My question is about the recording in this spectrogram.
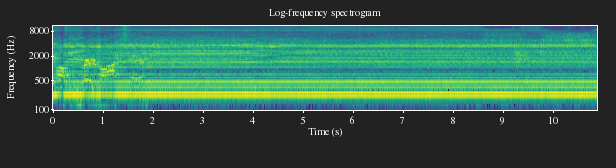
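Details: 1960s General Electric black-and-white TV, back off, warming up after rewiring: a steady, loud mid-pitched hum with a howling overtone at constant pitch; owner suspects an internal capacitor rather than the tube, unconfirmed.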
